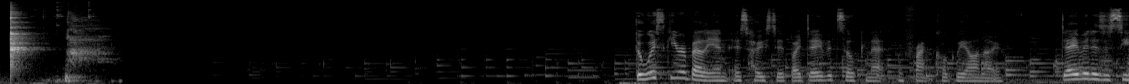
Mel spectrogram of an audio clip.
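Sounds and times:
glasses clinking in a toast: 0:00.0 - 0:01.2
soft gentle melody: 0:06.1 - 0:11.2
speech: 0:06.4 - 0:11.2.

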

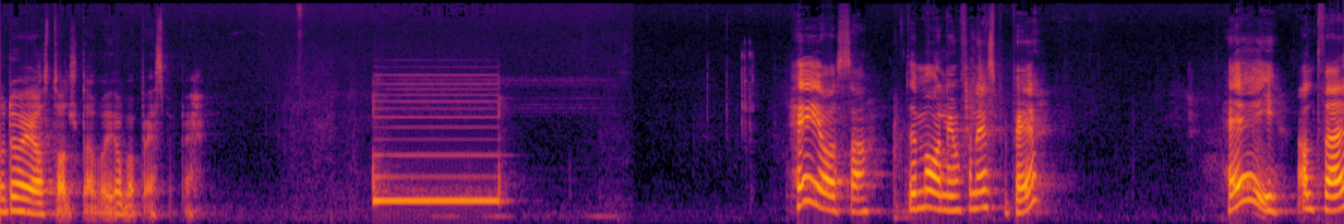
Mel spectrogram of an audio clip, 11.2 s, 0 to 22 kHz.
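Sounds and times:
speech: 0:00.0 - 0:01.8, 0:06.6 - 0:08.8, 0:10.2 - 0:11.1
faint noise: 0:00.0 - 0:11.1
telephone electronic beep as a call is placed: 0:03.1 - 0:04.3.

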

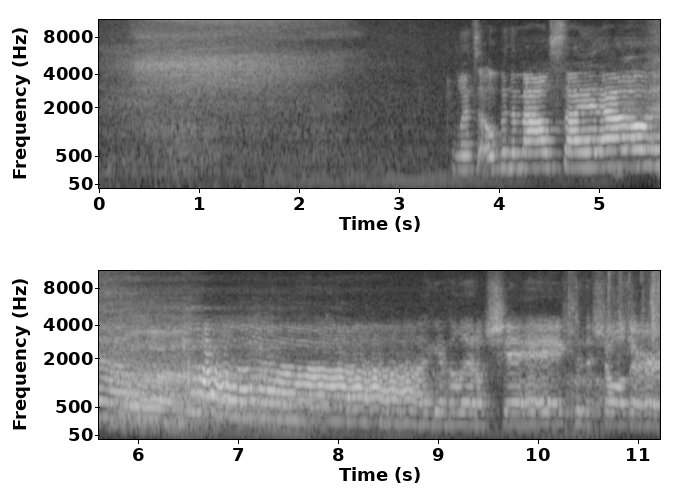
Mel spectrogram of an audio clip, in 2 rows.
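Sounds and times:
deep inhale during a guided breathing exercise: 0:00.0 - 0:02.9
speech: 0:03.5 - 0:07.3, 0:09.0 - 0:11.2
laughter: 0:05.5 - 0:08.4.

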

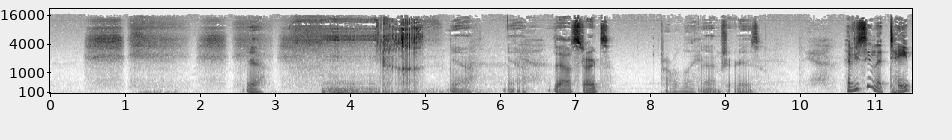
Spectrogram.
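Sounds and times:
voice imitating heavy mouth breathing during sleep with snore-like rattles: 0:00.5 - 0:05.3
speech: 0:02.6 - 0:02.9, 0:06.7 - 0:07.5, 0:08.2 - 0:09.6, 0:10.6 - 0:11.4.

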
